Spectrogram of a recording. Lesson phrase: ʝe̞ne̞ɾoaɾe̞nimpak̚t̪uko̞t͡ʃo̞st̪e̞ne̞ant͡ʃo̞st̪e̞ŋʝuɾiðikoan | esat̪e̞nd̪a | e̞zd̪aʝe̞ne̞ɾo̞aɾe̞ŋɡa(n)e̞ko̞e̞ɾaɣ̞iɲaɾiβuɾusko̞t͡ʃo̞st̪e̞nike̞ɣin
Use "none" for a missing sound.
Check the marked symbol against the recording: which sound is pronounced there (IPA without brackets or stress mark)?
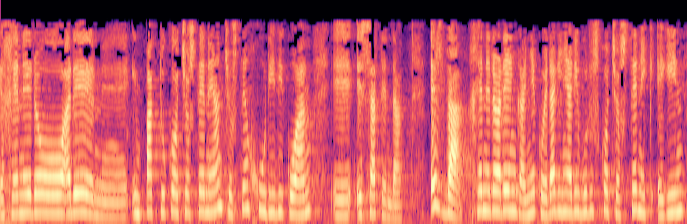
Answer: ɲ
